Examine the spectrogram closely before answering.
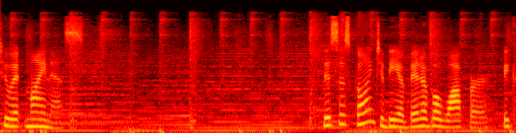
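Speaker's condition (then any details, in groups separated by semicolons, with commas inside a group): No condition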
